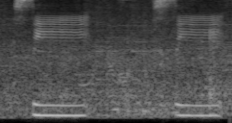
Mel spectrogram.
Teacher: the third tone is a mid tone it's pronounced in the middle of your range and it is steady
